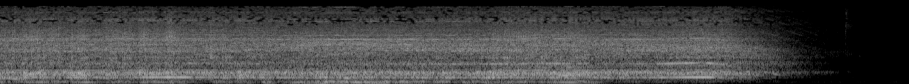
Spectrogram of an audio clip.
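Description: Electric hand mixer running on high, its beaters whipping boiled potatoes in a bowl, then winding down and stopping about eight seconds in.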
